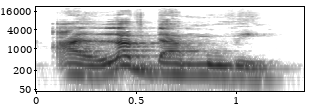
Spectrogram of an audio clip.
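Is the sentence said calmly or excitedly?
calmly. It is said calmly, like a statement.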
